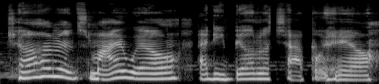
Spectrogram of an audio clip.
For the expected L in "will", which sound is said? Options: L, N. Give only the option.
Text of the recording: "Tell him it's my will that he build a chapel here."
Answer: L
